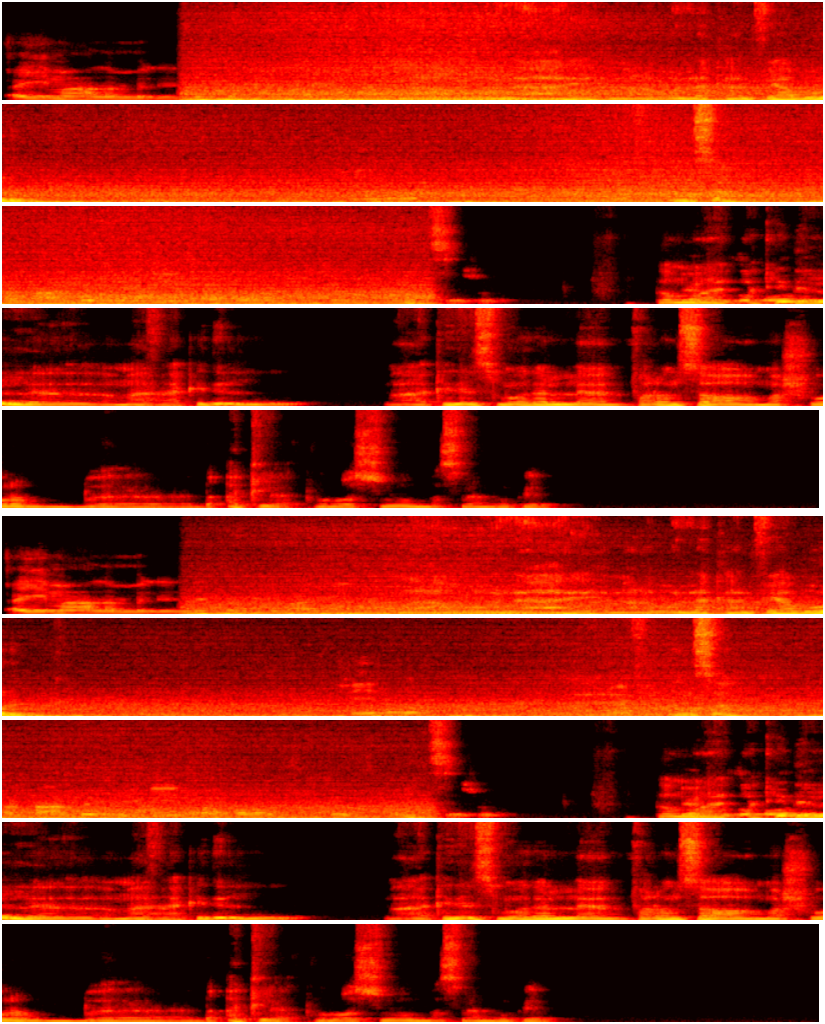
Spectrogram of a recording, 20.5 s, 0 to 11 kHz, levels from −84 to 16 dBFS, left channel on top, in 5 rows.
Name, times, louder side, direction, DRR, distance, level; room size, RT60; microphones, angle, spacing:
voice 1, 0.0-1.8 5.8-6.2 7.1-7.3 8.2-10.7 11.6-12.4, right 2 dB, 55° right, 1.0 m, -29 dB
sound 1, 0.9-10.4, left 2 dB, 55° left, 0.7 m, -25 dB
voice 2, 2.0-4.5 6.9-7.8 10.2-10.5 11.5-13.8 14.2-19.1, equal, ahead, 0.7 m, -25 dB
4.1 x 2.4 x 2.6 m
head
